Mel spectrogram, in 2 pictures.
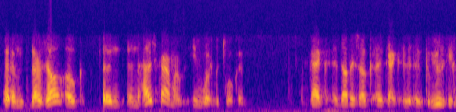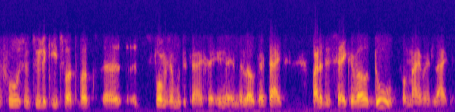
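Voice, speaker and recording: A man's voice: mid-range voice, normal speed, husky, no room sound. Man, earnest explainer, tinny phone line, dry sound. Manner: earnest, explanatory, patiently clarifying. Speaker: spokesperson for a foundation, interviewee. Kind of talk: radio phone interview. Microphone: telephone.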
